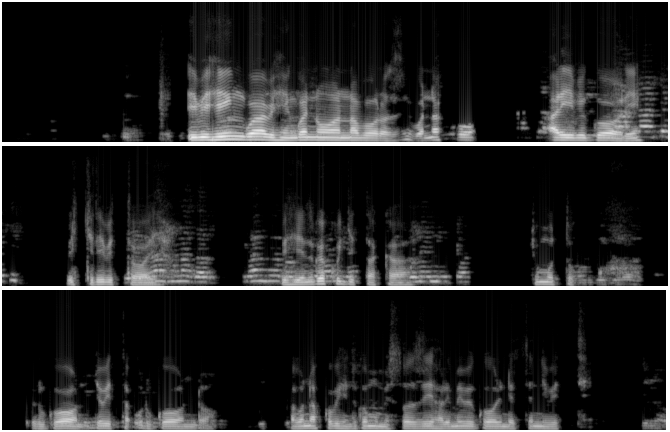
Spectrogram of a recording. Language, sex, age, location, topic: Kinyarwanda, male, 18-24, Musanze, agriculture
